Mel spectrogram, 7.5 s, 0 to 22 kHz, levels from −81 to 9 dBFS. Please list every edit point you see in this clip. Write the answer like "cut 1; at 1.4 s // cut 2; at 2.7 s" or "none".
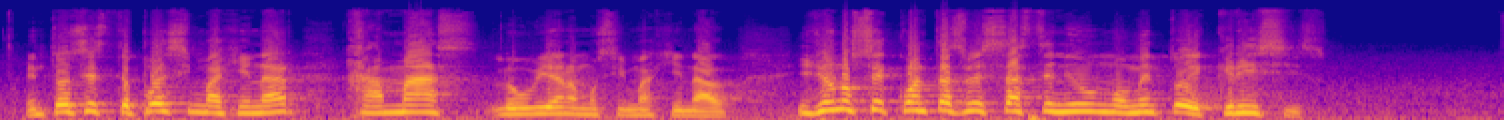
none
